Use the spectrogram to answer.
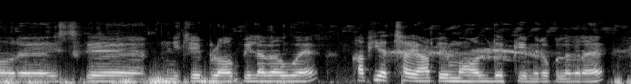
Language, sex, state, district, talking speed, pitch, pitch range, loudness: Hindi, male, Madhya Pradesh, Katni, 150 wpm, 140 Hz, 130-145 Hz, -14 LUFS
